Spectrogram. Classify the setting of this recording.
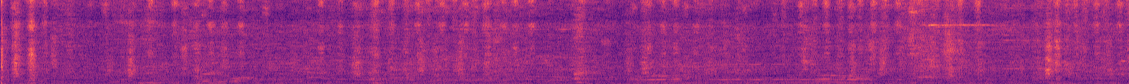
crowded indoor space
